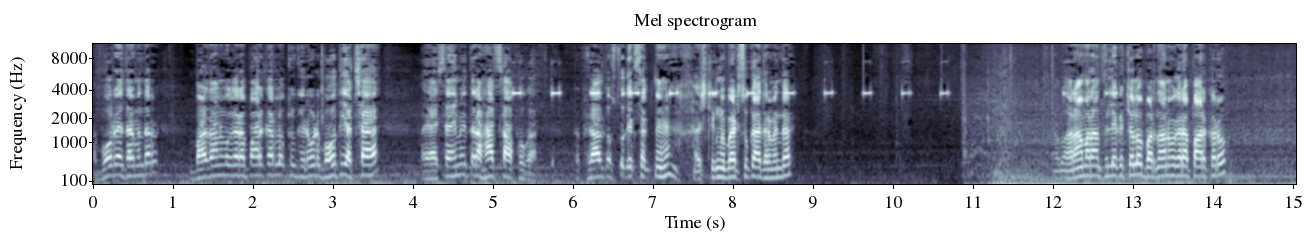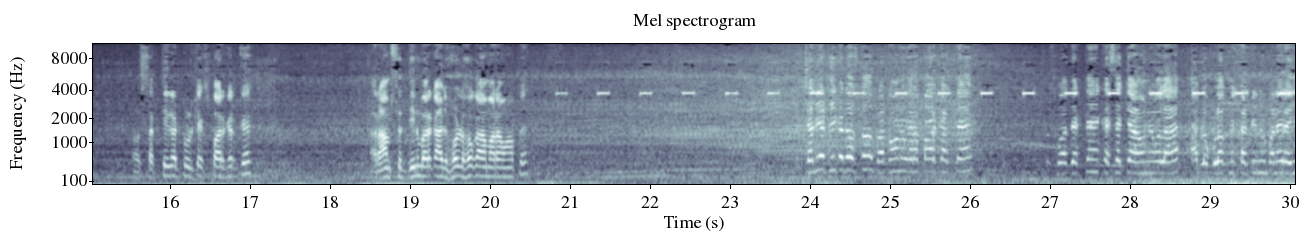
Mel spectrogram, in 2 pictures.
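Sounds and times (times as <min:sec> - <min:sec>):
truck diesel engine rumbling: 0:00.0 - 0:30.0
short high beeps: 0:05.2 - 0:05.9, 0:06.7 - 0:10.7, 0:20.8 - 0:27.9, 0:28.8 - 0:30.0.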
